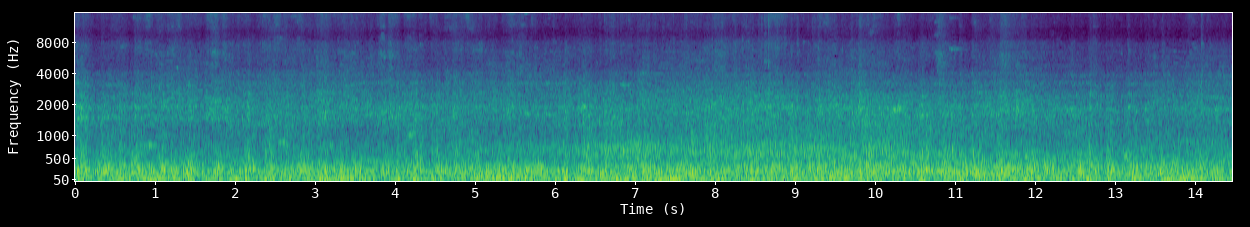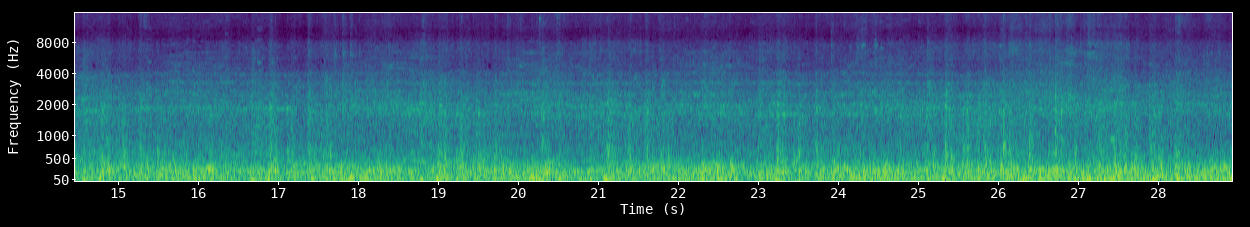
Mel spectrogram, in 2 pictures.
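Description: Tank cars of an oil train rolling by, a steady rumble with the clickety-clack of steel wheels on the rails.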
